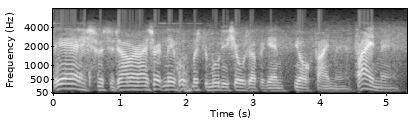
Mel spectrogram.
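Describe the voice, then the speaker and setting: A man plays a chatty small-town storekeeper in a radio play. He is neighborly and rambles off the point in a middle-pitched male voice. The sound is thin and phone-like, with faint noise. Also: moderate pace, natural voice. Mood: friendly, neighborly. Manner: rambling, amiable, easily sidetracked. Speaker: supporting actor. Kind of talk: old-time radio drama acting.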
